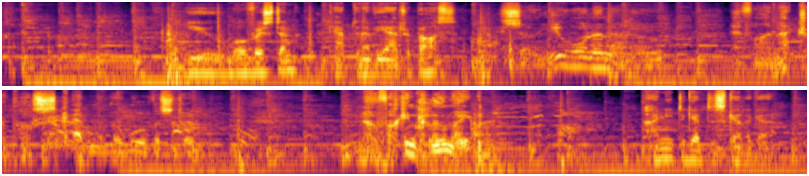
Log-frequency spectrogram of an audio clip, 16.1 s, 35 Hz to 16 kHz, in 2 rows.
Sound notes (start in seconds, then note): 4.9 slurring; 13.0 laugh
